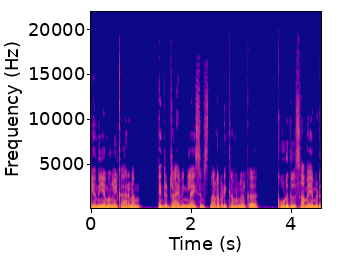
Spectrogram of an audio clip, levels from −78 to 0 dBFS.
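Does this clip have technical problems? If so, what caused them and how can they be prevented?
No, no technical faults can be heard in this clip. There is nothing here that calls for a fix or a preventive step.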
